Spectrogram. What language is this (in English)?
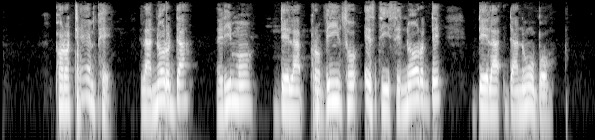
Esperanto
